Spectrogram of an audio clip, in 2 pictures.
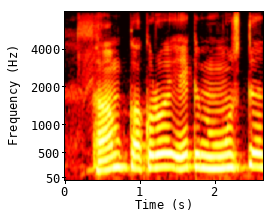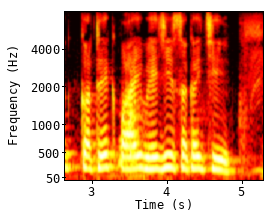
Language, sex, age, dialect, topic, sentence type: Maithili, male, 18-24, Southern/Standard, banking, question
